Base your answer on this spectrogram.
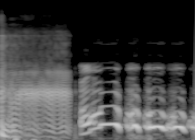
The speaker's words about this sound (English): And I release toots in my sleep.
